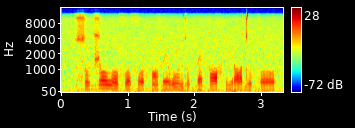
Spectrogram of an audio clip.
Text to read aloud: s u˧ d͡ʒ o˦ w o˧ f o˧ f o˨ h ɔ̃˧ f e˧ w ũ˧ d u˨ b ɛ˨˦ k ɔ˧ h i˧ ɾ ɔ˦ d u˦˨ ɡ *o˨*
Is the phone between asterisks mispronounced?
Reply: yes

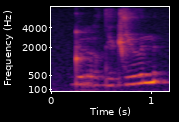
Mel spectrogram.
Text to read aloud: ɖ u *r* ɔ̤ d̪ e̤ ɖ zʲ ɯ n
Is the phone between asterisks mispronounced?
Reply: no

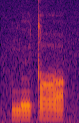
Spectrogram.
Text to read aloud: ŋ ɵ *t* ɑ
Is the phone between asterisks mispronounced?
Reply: no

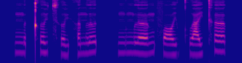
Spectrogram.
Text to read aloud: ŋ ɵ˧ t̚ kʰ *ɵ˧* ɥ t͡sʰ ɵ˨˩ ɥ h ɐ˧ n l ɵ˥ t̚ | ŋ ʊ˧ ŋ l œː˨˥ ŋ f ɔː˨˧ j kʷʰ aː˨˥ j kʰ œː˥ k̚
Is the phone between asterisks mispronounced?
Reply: no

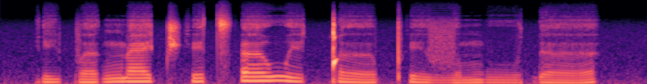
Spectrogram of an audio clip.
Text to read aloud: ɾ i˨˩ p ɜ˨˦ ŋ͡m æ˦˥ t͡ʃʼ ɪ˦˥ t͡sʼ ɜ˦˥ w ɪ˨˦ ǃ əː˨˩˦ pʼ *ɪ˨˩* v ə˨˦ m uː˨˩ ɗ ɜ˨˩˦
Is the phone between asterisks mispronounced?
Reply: no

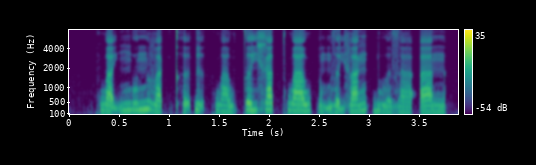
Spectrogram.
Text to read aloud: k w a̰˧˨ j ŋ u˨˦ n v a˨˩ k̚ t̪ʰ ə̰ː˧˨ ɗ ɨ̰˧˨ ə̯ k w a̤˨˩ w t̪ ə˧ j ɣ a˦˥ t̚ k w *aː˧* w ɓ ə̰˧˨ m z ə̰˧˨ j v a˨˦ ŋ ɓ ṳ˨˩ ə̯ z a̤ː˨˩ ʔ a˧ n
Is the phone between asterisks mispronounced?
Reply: no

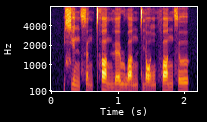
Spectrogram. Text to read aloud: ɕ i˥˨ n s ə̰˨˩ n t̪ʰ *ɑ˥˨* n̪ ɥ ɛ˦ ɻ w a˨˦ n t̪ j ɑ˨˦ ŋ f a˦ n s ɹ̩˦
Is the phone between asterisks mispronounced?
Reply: yes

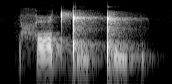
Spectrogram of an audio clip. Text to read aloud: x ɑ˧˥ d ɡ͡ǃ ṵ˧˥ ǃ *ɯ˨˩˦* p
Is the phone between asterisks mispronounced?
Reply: yes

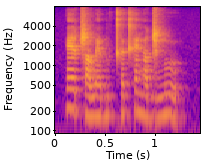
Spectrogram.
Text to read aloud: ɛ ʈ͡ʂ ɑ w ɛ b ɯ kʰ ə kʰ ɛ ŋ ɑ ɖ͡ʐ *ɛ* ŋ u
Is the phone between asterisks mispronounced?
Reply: yes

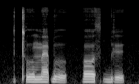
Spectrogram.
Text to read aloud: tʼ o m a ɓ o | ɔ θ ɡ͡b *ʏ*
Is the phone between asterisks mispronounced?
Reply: no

